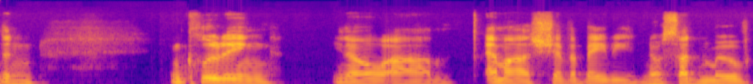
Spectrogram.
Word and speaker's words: Ema: 2019 release i think that's how they pronounce her name in the movie is emma but it's spelled e-m-a and it has uh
